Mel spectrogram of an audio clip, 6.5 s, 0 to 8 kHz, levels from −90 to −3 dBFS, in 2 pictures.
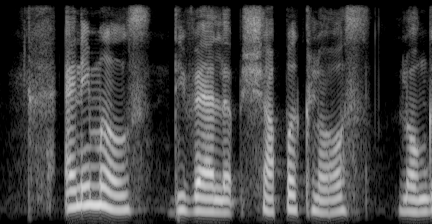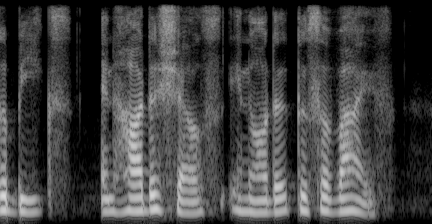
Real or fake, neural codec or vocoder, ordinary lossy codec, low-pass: fake; vocoder, 44.1 kHz, 80 mel bands, Vocos; none; 7.2 kHz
